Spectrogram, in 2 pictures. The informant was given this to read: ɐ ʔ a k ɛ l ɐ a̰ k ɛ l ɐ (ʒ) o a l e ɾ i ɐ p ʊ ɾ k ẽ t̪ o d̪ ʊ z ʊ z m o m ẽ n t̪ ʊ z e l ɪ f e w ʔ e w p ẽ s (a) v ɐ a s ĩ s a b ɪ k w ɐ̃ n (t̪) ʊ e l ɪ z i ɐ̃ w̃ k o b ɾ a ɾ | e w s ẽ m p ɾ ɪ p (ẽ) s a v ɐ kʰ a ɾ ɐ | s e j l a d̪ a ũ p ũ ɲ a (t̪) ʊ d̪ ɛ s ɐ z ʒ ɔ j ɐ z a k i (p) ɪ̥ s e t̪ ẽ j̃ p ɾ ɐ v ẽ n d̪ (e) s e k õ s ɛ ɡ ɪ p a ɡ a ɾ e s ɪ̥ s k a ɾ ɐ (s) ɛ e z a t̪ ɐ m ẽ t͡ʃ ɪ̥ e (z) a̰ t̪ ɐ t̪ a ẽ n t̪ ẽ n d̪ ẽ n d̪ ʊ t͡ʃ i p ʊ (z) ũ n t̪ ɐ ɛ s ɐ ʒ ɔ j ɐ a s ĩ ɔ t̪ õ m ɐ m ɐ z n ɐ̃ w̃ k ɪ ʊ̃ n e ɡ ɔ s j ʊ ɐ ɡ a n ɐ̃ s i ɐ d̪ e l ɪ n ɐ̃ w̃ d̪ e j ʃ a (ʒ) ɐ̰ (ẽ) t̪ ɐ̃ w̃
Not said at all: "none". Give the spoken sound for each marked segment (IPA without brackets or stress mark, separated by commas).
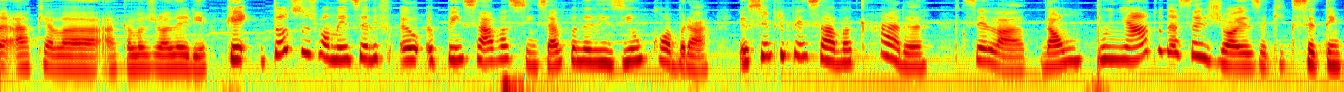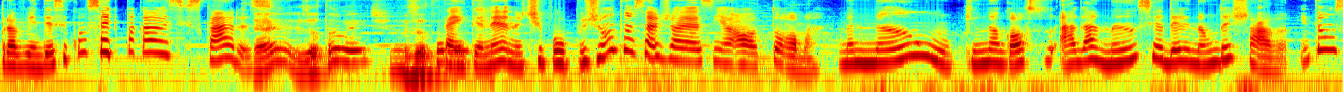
ʒ, a, d̪, ẽ, d̪, k, e, s, z, ʒ, v, ẽ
